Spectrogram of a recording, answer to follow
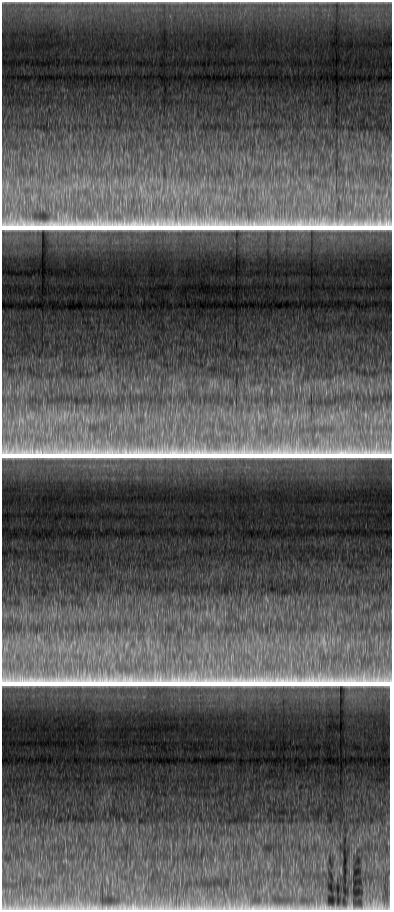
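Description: Battery-powered automatic can opener running around a can: a steady motor whir with a few sharp clicks.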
